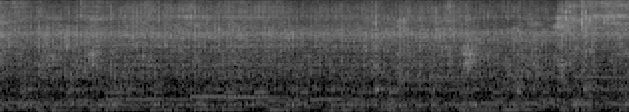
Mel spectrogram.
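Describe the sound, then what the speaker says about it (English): Water pours steadily into a brewing pot for an amber ale, a constant rushing splash that stays even and fairly quiet from start to finish, with no talking. "And add water."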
